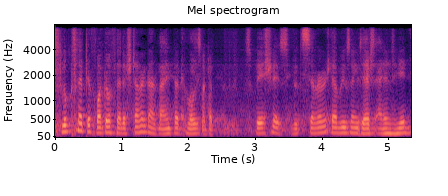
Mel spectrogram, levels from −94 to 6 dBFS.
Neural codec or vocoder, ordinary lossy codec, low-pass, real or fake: codec, 16 kHz, 0.5 kbps, FreqCodec, larger model; MP3, 48 kbps; 7.2 kHz; fake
